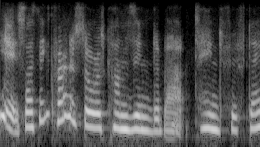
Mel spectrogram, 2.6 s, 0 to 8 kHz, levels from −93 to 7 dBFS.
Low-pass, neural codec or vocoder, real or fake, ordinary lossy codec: 7.2 kHz; codec, 16 kHz, 4 kbps, FreqCodec, larger model; fake; Opus, 16 kbps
